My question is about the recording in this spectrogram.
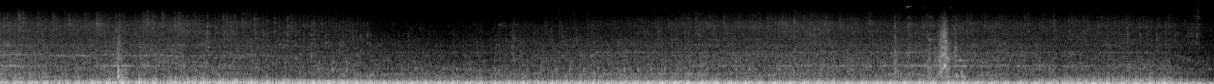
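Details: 1969 GMC truck, small-block V8 with a used alternator charging over 13 V: steady idle with a faint thin whine from an overtightened alternator belt loading the alternator, before it is loosened.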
